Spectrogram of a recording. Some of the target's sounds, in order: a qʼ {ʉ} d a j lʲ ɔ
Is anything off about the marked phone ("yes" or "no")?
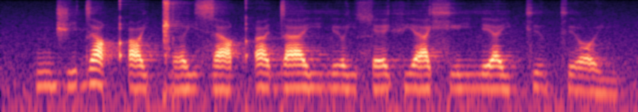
yes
